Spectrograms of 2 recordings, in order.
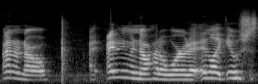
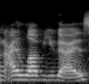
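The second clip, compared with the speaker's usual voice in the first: put-on sad whispering, lower; 3 semitones lower than usual. Picturing a character's closing line in the book, imitating a sad whisper. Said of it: "you hear him whispering, like, in a sad tone".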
